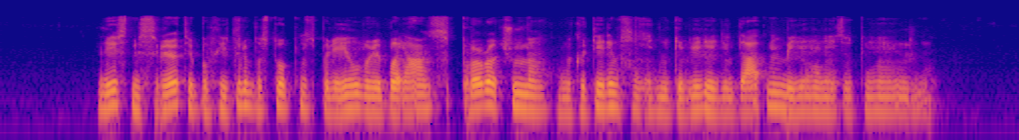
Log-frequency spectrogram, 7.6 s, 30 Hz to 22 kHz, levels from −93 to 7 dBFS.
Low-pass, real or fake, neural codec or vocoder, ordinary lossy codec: 9.9 kHz; fake; autoencoder, 22.05 kHz, a latent of 192 numbers a frame, VITS, trained on one speaker; Opus, 64 kbps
